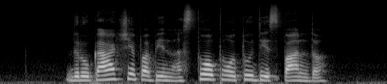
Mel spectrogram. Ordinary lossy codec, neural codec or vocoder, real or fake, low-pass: none; autoencoder, 48 kHz, 32 numbers a frame, DAC-VAE, trained on Japanese speech; fake; 19.8 kHz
